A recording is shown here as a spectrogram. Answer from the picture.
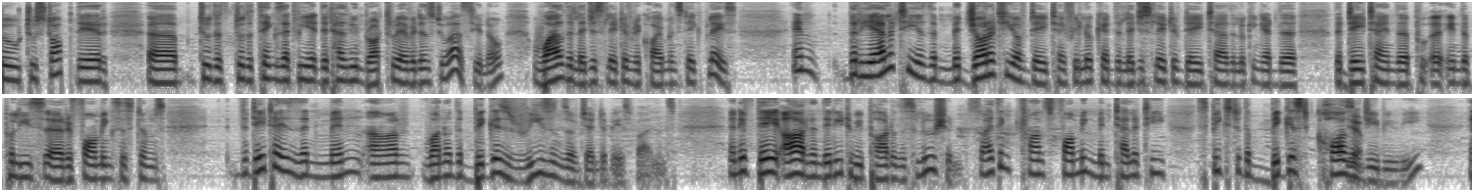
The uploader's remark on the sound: We continue our live broadcast from Birchwood Hotel in Boksburg where Minister for Higher Education, Science and Innovation is hosting the inaugural Transforming MENtalities Summit.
